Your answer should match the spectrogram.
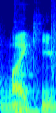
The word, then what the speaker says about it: Nike: Yes, I know a few of you guys are gonna say, "It's pronounced Nike Saf, not Nikey, but I actually spoke to Nike themselves and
